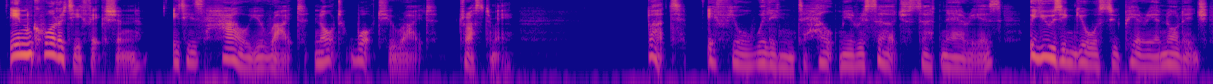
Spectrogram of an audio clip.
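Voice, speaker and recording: An actress playing Monica, a forty-six-year-old novelist who talks in a wry, confiding way and sometimes sinks to a near whisper. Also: female voice, a bass voice, a little mellow, no echo, studio quality, heavily acted. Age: 40s. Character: Monica, a 46-year-old woman novelist, thrice married, wry and self-doubting. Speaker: writer. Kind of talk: audio drama acting, epistolary.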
